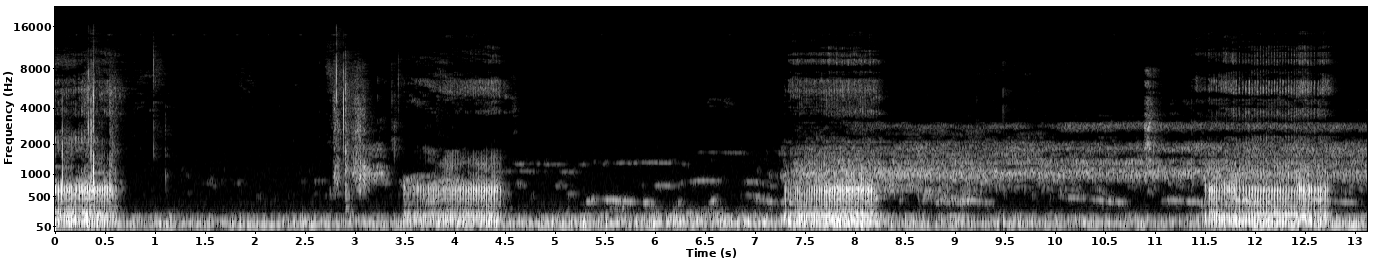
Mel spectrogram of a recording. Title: Pug snoring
